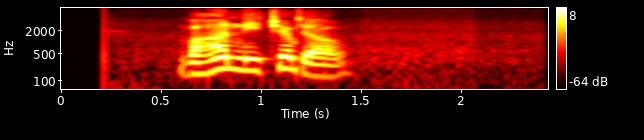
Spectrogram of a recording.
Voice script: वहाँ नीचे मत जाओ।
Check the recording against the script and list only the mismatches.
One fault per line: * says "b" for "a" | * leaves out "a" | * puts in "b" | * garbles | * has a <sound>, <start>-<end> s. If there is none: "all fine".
* leaves out "मत"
